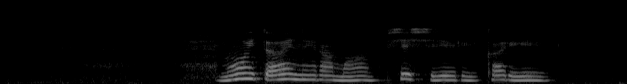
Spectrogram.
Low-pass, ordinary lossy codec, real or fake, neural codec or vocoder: 5.4 kHz; none; real; none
